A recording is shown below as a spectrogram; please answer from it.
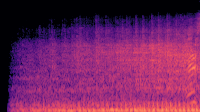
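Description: Motorcycle engine of a Filipino motorcycle-and-sidecar tricycle running steadily while under way, with road noise; the sound fades in at the start. A man's voice begins right at the end.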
